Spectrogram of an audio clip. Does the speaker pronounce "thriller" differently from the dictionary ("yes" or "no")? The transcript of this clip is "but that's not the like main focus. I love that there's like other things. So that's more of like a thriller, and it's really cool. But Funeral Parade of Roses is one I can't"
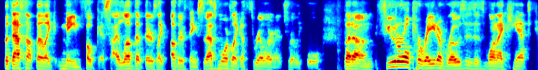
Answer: no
